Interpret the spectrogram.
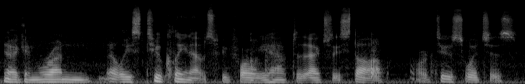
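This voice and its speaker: This gaming channel host sits at his home desk casually talking through his gameplay, rambling, correcting himself, and making chatty asides to a small child beside him. His voice is low and mellow with a breathy edge, his pace moderate and his intonation fairly even.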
